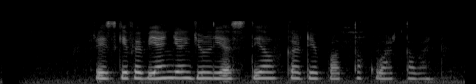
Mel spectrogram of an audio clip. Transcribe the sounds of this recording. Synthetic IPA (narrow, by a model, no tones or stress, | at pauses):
riskifɛbiand͡ʒɨŋd͡ʒuliast̪ilkɨrdipɔt̪ɔkwart̪awan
